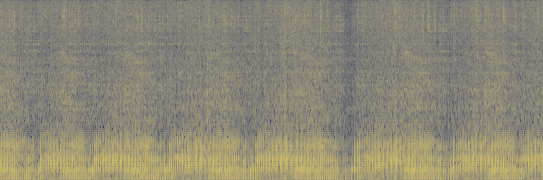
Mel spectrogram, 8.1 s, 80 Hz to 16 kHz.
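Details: Yamaha Warrior 350 quad, unknown year, first start on a jump after a dead battery, before repairs: single cylinder surges and sags in waves, never clearing to full revs; bogs at full throttle.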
